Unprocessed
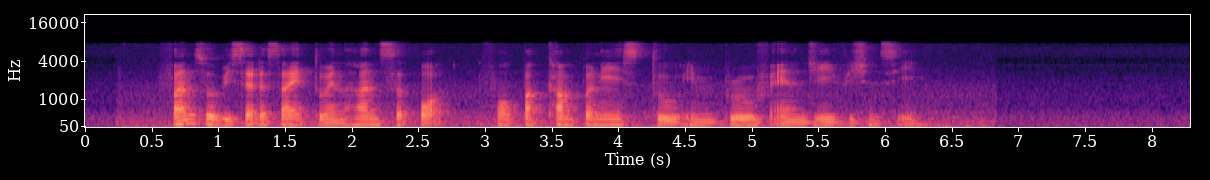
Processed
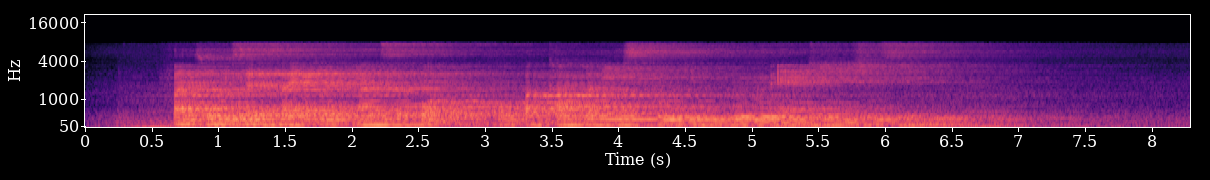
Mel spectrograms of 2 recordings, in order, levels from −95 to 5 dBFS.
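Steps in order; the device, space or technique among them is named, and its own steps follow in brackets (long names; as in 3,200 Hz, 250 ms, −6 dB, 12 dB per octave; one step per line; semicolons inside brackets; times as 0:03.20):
tunnel (flutter between parallel walls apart 9.6 metres, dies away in 0.61 s; convolution reverb RT60 3.5 s, pre-delay 30 ms, DRR −3.5 dB)
level −5.5 dB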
